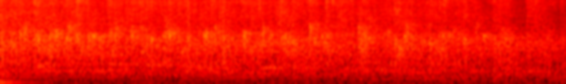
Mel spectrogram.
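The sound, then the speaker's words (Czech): A live festival audience claps steadily to welcome a guest, a dense, even wash of many hands at a constant moderate loudness for the whole span, with no talking over it. “potlesk živě vítáme.”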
